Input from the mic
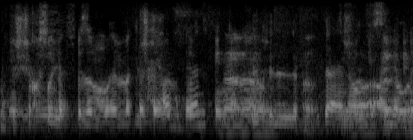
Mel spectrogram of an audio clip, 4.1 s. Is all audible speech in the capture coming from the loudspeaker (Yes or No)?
No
